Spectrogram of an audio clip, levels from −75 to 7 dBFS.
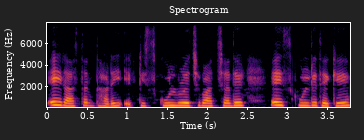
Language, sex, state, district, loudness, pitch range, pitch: Bengali, female, West Bengal, Purulia, -18 LUFS, 245-275 Hz, 260 Hz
